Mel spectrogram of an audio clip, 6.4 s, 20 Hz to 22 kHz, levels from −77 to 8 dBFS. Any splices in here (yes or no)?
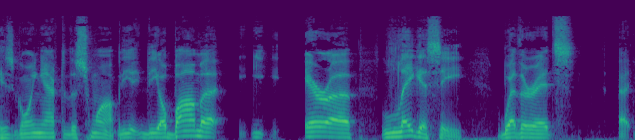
yes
